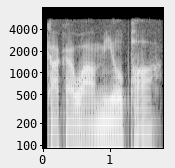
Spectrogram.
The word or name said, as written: Cacahuamilpa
